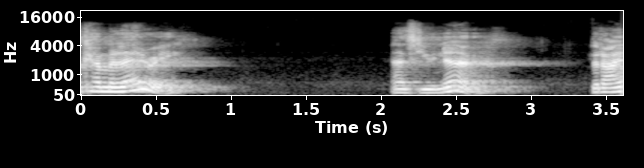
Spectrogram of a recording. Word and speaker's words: Camilleri: It's pronounced Camilleri, as you know.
